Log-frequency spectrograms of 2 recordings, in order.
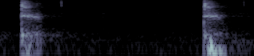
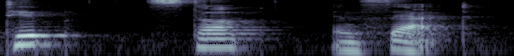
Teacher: The voiceless sound is t, t, which is the sound in tip, stop, and sat. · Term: alveolar stops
